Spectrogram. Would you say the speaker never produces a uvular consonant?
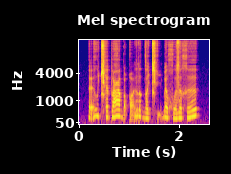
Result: no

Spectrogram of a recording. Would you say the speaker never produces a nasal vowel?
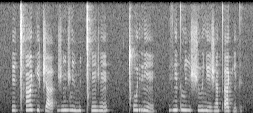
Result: no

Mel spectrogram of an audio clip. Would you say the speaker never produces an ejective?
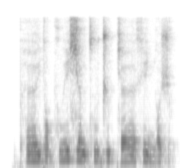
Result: no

